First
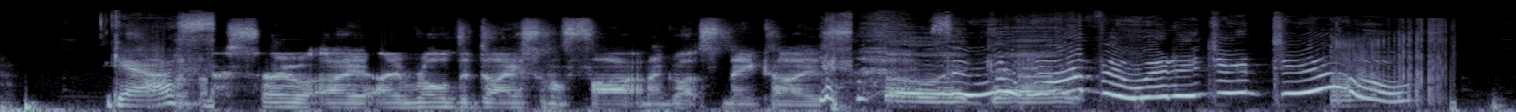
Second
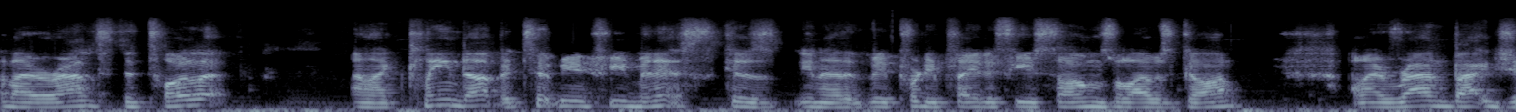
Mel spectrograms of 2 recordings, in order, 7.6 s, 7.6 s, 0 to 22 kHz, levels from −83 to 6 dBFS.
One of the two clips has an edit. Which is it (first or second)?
first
